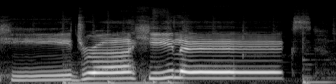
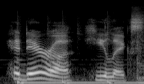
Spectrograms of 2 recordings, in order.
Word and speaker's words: Hedera helix: then here is a HRA helix or the correct way to say it is hedera Helix the English ivy this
